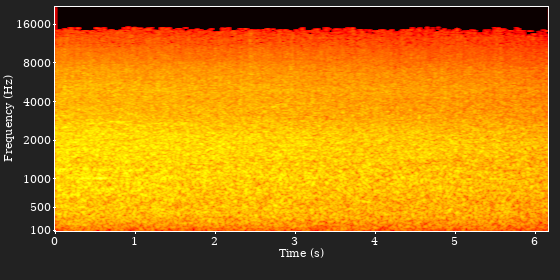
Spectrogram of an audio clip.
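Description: Large stadium crowd applauding, a dense, even clatter of clapping that slowly dies down toward the end.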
